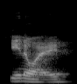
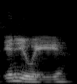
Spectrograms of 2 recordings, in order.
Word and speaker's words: INUI: So, Enoy. Well, Enoy. So, I've been calling it Enoi and I've been telling everyone, all of our broadcasters, I'm like, "Oh, yeah, it's Enoy.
